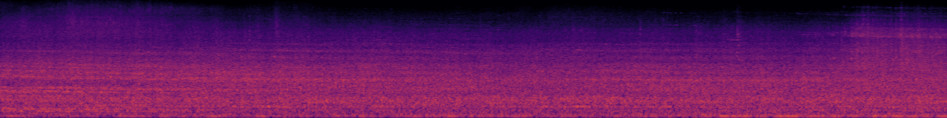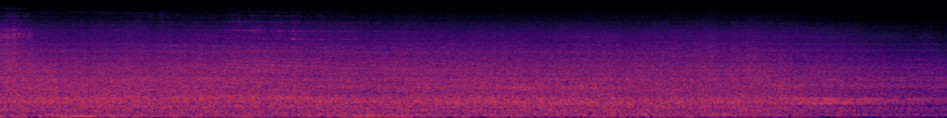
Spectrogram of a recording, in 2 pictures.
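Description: A train running past on the track, a loud steady rumble of wheels on rails, with a short higher-pitched noise about halfway through, dying away near the end as it moves off.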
